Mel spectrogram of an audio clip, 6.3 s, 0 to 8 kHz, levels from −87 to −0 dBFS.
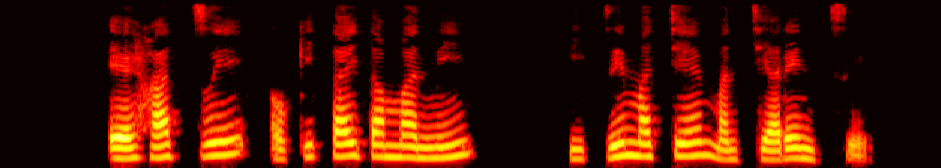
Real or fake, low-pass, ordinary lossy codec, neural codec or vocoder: fake; 7.2 kHz; AAC, 48 kbps; vocoder, 24 kHz, 100 mel bands, Vocos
